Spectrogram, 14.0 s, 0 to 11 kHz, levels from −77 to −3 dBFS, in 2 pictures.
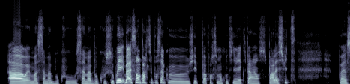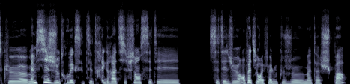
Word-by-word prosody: Ah 185 0 +10
ouais, 170 -2 +1
moi, 175 +1 -3
ça 180 0 -6
m'a 160 -2 -5
beaucoup 165 +1 -10
ça 180 +1 -4
m'a 175 - +1
beaucoup 180 +2 -9
secouée. 225 +6 +5
Bah, - - +8
c'est 240 +3 +5
en 225 - +5
partie 225 +1 +1
pour 210 -2 -8
ça 220 +1 -2
que 185 -4 -5
j'ai 185 +1 -5
pas 185 - -5
forcément 185 0 -8
continué 190 +1 -7
l'expérience 180 +1 -5
par 175 -1 0
la 175 - +1
suite. 200 +7 -7 0.9
Parce 180 -2 -2
que, 200 - -6 0.3
heu, - - -3
même 195 +5 +5
si 260 +3 +6
je 210 -1 +3
trouvais 215 +3 -1
que - - -7
c'était 185 +2 -9
très 230 +5 -6
gratifiant, 195 +1 -1
c'était 165 -4 -7 0.6
c'était 195 0 -4
dur. 195 +2 -3
En - - +2
fait, 230 +2 +3
il 195 - -1
aurait 180 -1 +2
fallu 175 +2 -5
que 180 - -11
je 170 +1 -9 0.2
m'attache 165 +1 -4
pas. 195 +5 0
185 Hz, 205 wpm, -23 LUFS, 175-200 Hz, 0.9 s, Ah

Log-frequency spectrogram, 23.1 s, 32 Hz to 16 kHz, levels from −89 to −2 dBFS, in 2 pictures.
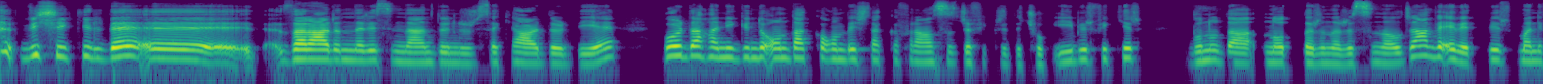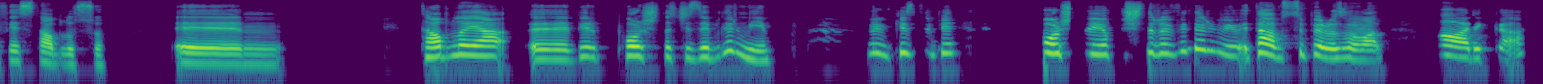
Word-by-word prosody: Bir 260 +6 0
şekilde, 245 -3 +2
eee, 260 - +4
e - - -13
zararın 205 0 +6
neresinden 180 -3 -3
dönülürse 160 -1 -7
kârdır 155 -3 -2
diye. 225 +11 -1 0.3
Bu 260 - +6
arada, 265 -2 +4
hani, 235 -2 -1
günde 235 0 -2
10 225 0 -1
dakika 225 0 -1
15 210 0 -4
dakika 195 -1 -10
Fransızca 170 -2 -5
fikri 150 -3 -20
de - - -12
çok 145 +1 -12
iyi 180 +3 -7
bir 205 - -2
fikir 215 +2 -4 0.3
bunu 185 +1 -5
da 160 -3 0
notların 160 -1 -3
arasına 155 +2 -2
alacağım 250 +11 0
ve, - - +5
evet, 165 -3 0
bir 200 -1 -5
manifest 180 0 -4
tablosu. 145 -4 -4 0.5
Emm 150 -3 +1 1.0
tabloya, 260 +2 +4 0.2
eee, 205 -1 0
bir 245 -1 -2
Porsche 260 -2 +2
da 240 - -2
çizebilir 240 - -3
miyim 195 -9 -4 0.7
mümkünse 315 0 -4 0.2
bir 315 0 -4 0.6
Porsche 315 -2 +5
da - - -1
yapıştırabilir 320 +7 -2
miyim? 275 -6 -5
E, - - -3
tamam 295 -8 +6
süper 265 0 +1
o 215 - +4
zaman, 200 -4 -1 0.4
harika, 420 - +2
210 Hz, 140 wpm, -22 LUFS, 170-260 Hz, 1.0 s, zararın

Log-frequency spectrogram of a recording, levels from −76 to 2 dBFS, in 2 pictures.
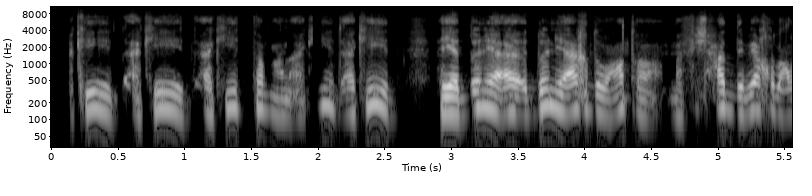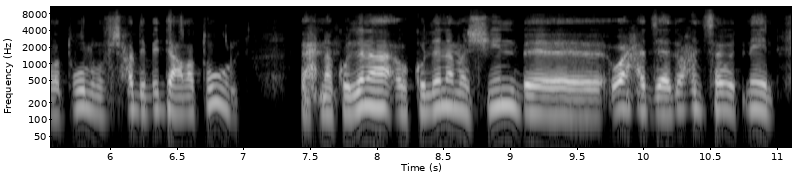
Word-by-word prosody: أكيد، 145 -5 -4
أكيد، 145 -8 -5
أكيد، 160 0 -5
طبعًا 120 -7 -7
أكيد 175 -2 -10
أكيد 155 +3 -4 0.3
هي 130 0 +7
الدنيا 155 +6 +4
الدنيا 160 +5 +3
أخد - - 0
وعطا - - -3
ما - - -13
فيش - - -5
حد 155 -4 -1
بياخد 145 +3 -1
على 115 +1 -3
طول 165 0 -4
وما 130 -3 -8
فيش - - -3
حد 145 -1 -3
بيدّي 150 +2 0
على 130 +1 +2
طول، 185 -3 -5 0.5
إحنا 125 - +1
كُلّنا 155 0 +4
كُلّنا 160 +4 +1
ماشيين 165 +4 -1
ب - - +4 0.6
1 150 -4 +3
زائد 125 +2 +3
1 155 +1 -4
يساوي 150 +1 0
2 150 -5 -2
150 Hz, 180 wpm, -27 LUFS, 130-160 Hz, 0.6 s, هي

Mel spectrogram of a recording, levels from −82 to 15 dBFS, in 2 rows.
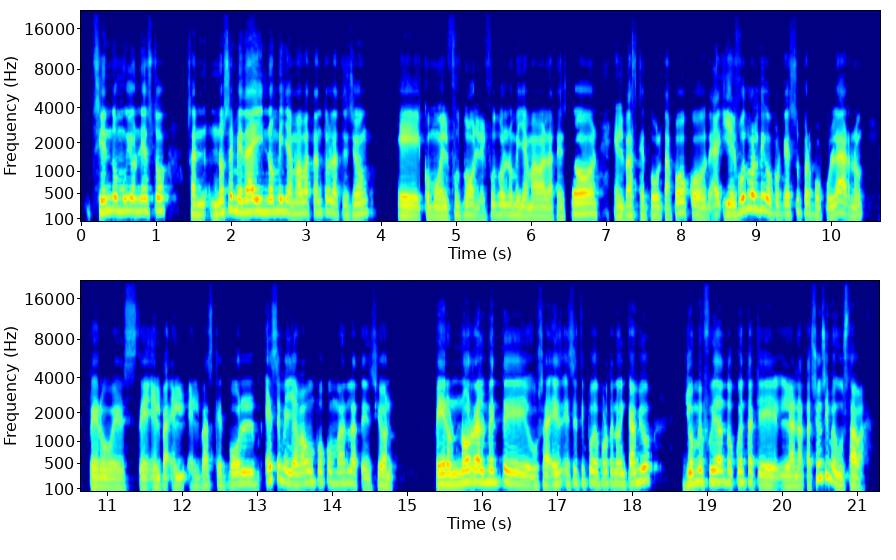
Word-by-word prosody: siendo 205 +3 +2
muy 200 +1 0
honesto, 205 +1 +1 0.3
o - - -47
sea, 155 - +2
no 155 +3 -1
se 225 - +3
me 195 -2 +3
da, 190 +1 +8
y 195 0 +5
no 190 0 +2
me 200 0 +1
llamaba 170 -1 +1
tanto 190 +1 -3
la 180 - +1
atención, 160 +4 -5 0.3
eh, 140 -2 +2
como 135 -2 -2
el 130 - -1
fútbol. 150 -1 -3
El 120 - -9
fútbol 155 0 -3
no 150 - -3
me 145 -1 -3
llamaba 135 -1 0
la 125 -1 -1
atención, 165 +7 +1 0.2
el 135 -1 -3
basquetbol 145 -1 -3
tampoco, 150 0 -1 0.2
y 160 -1 +2
el 155 - +1
fútbol 230 +4 +4
digo 205 -6 +2
porque 160 -1 -2
es 155 - -5
superpopular, 150 -3 -1
¿no? 135 +3 -6 0.3
Pero, 130 -3 -1
este, 120 +2 -5
el 130 - 0
ba - - 0
el 130 +1 -3
el 130 +1 -9
basquetbol, 155 +3 -2
ese 220 +4 +1
me 190 -5 0
llamaba 165 +1 +1
un 180 0 -3
poco 185 -1 -5
más 170 0 -4
la 175 -1 0
atención. 140 0 -4 0.5
Pero 155 +1 +6
no 175 +4 +5
realmente, 185 -4 +3
o 135 0 -3
sea, 145 +1 0
es-ese 175 +3 -2
tipo 190 +1 -5
de 175 - 0
deporte 175 +1 -4
no. 170 - -1
En 160 - -4
cambio, 195 +6 +2 0.4
yo 165 +3 +3
me 190 +1 +2
fui 185 +1 +1
dando 190 -2 +1
cuenta 180 0 -1
que 145 -4 0
la 140 0 0
natación 140 - -1
sí 285 - +1
me 215 - +1
gustaba. 140 -1 0
160 Hz, 215 wpm, -23 LUFS, 140-185 Hz, 0.5 s, da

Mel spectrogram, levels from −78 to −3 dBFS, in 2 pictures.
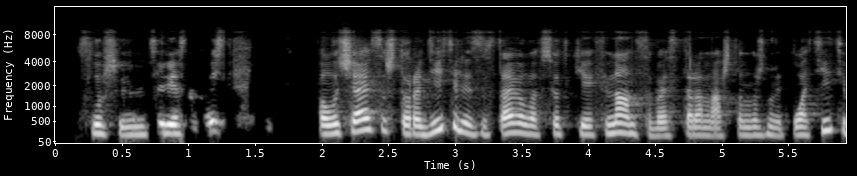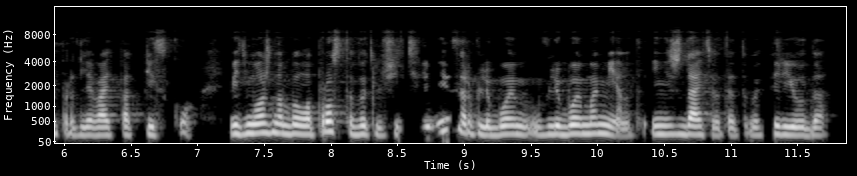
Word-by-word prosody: Слушай, 205 -4 0
ну 180 - -2
интересно, 205 +1 +5
то - - +3
есть, 480 -1 -5 0.5
получается, 245 +8 +5
что 205 - +1
родителей 220 - +3
заставила 195 +2 +2
все-таки 195 0 -3
финансовая 200 -5 +1
сторона, 165 +1 -3
что 175 +2 -8
нужно 175 +1 -5
и - - -7
платить, 180 +10 -2
и - - -1
продлевать 175 -4 -3
подписку. 180 +5 -6 0.2
Ведь 200 0 0
можно 215 0 +3
было 195 -1 +2
просто 245 -3 0
выключить 175 -2 -5
телевизор 275 - -4
в - - -9
любой 185 +2 0 0.2
в 175 - -8
любой 195 +2 +2
момент 200 -6 -2
и 190 - -3
не 190 0 -2
ждать 190 -1 +1
вот 160 - -9
этого 170 +1 -8
периода. 170 -3 -2
190 Hz, 180 wpm, -21 LUFS, 175-215 Hz, 0.5 s, интересно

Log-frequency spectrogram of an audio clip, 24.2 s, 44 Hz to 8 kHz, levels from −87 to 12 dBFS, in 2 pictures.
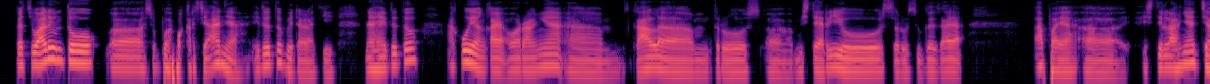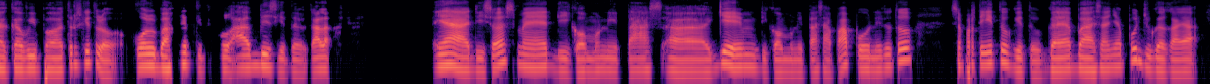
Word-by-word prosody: kecuali 155 +7 +5
untuk, 165 -4 +4
eee, 120 -1 0
sebuah 125 -2 -4
pekerjaan 125 +6 -1
ya 95 -1 -4
itu 140 +5 0
tuh 170 - -2
beda 105 -4 -4
lagi 95 +1 -10 0.3
nah 115 - +1
itu 135 +4 -1
tuh 195 +1 0 0.3
aku 175 0 +2
yang 125 -5 0
kayak 115 -2 +1
orangnya, 115 +5 -1
mmm, 95 0 -8
kalem 100 -4 +1
terus, 95 -1 -4
eee, 90 -3 -8
misterius 105 -1 0
terus 95 0 -7
juga 100 +2 -6
kayak, 105 -1 0 0.8
apa 110 - -1
ya, 105 - -1 0.2
eee, 95 -1 -3 0.3
istilahnya 130 +5 0
jaga 120 -1 +2
wibawa 115 -2 +1
terus 145 0 -4
gitu 165 -2 -1
loh 95 - +1 0.2
cool 140 +1 +7
banget 150 +6 +3
gitu 120 -1 -10
cool 120 -1 0
abis 140 0 +2
gitu 100 -2 -5
kalau 115 +1 +4 1.1
Ya 140 -4 +8
di 110 -1 -4
sosmed, 135 - +1
di 110 -3 -5
komunitas, 110 +1 -3
eee, 100 -1 0
game 135 -4 +4
di 120 - -12
komunitas 100 +1 -5
apa 145 +9 +1
pun 120 -1 -1
itu 130 +3 -3
tuh, 200 +5 +2 0.3
seperti 150 +2 -1
itu 165 -3 0
gitu 90 -6 -4
gaya 115 +2 +3
bahasanya 120 +2 +1
pun 195 +4 +1
juga 115 -8 0
kayak, 100 0 +1
115 Hz, 155 wpm, -24 LUFS, 105-135 Hz, 1.1 s, Ya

